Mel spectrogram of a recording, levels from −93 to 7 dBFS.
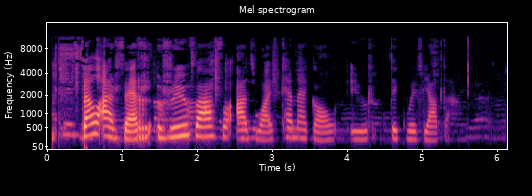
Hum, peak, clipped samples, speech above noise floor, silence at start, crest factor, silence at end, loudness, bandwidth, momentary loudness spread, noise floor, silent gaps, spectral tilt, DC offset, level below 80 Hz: none; 0 dBFS; under 0.1%; 35 dB; 0.05 s; 20 dB; 0.95 s; -18 LUFS; 11.5 kHz; 18 LU; -54 dBFS; none; -4.5 dB/octave; under 0.1%; -64 dBFS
